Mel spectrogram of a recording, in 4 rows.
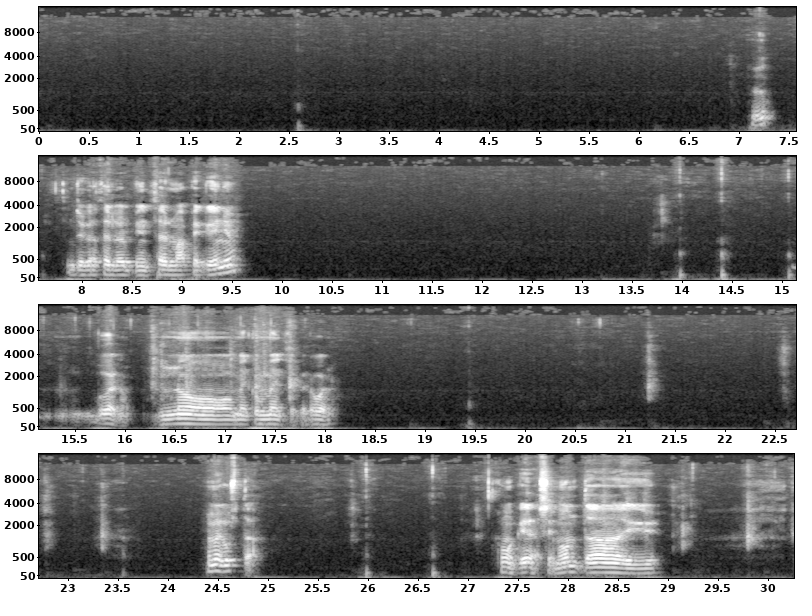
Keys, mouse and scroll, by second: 0.6-7.8 drag, 8.5 f, 8.9 click, 9.5-15.7 drag, 15.7-18.3 middle drag, 18.3-23.1 drag, 22.6 ctrl+z, 23.1 ctrl+middle click, 23.8-29.4 drag, 27.8 ctrl+z, 29.4-30.2 ctrl+middle drag.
